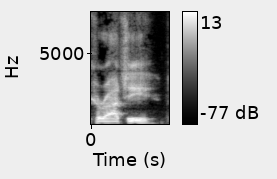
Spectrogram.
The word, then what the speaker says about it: Karachi: Yeah, from Karachi, Pakistan. That's how you pronounce it correctly.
